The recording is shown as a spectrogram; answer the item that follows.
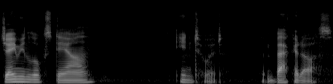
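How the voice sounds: A man speaks at a fairly slow pace with a fairly low pitch, ordinary pitch variation, a clear, smooth and fairly bright tone, and a dry, close sound with no echo.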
